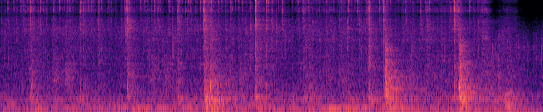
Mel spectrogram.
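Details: Bicycle rear derailleur after adjusting cable tension with barrel adjuster: crisp single clicks as chain drops cog by cog over light freewheel ticking, stays on each gear with no skipping or grinding; downshifting is clean.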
